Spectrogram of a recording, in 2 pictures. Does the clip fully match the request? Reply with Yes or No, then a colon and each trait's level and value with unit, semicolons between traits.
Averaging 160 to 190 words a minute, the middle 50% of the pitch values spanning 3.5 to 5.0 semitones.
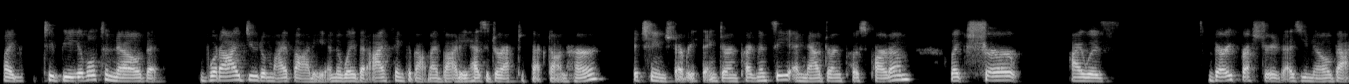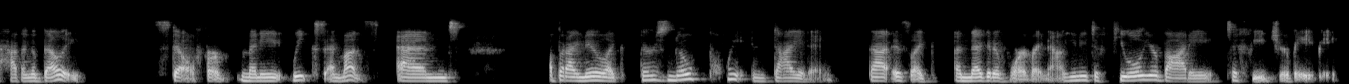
Yes: average, 185 wpm; average, 4.0 semitones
